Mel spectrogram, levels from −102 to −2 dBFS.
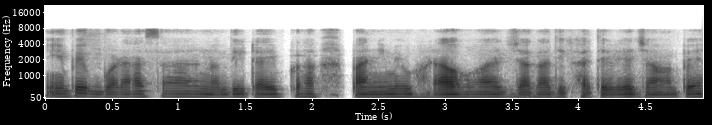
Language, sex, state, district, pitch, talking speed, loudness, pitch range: Hindi, male, Punjab, Fazilka, 105 Hz, 195 wpm, -24 LUFS, 100-110 Hz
